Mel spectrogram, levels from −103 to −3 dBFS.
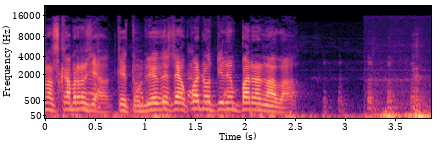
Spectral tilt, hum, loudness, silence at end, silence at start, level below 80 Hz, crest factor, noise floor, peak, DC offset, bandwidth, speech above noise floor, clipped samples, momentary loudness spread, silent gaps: -4.5 dB/octave; none; -21 LUFS; 0 s; 0 s; -32 dBFS; 20 dB; -45 dBFS; -2 dBFS; under 0.1%; 16 kHz; 25 dB; under 0.1%; 14 LU; none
